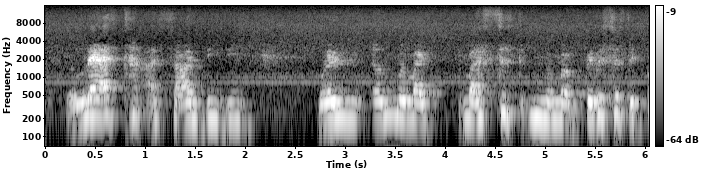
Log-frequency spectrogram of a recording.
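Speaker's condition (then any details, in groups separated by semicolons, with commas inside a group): Cerebral palsy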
